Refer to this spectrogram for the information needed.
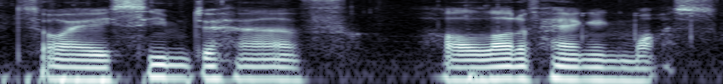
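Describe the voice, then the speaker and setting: A man doing in-character game commentary, thinking aloud in a musing, unhurried murmur to himself. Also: lowish voice, level tone, mellow, smooth. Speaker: gamer narrating a roleplay playthrough.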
